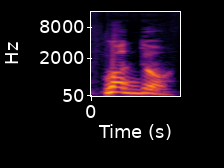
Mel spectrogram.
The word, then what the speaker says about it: গদ্য: বলি যে গদ্য দেখেন দ কিন্তু হচ্ছে কি অল্পপ্রাণ তাই এটার উচ্চারণ হবে গ দুইবার নিচেই হবে গদ্য কিন্তু এখানে দেখেন আগে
